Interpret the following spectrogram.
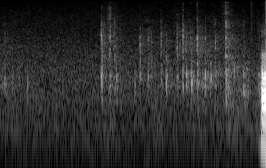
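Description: Typing on a computer keyboard: a quick run of key clicks that starts a little under a second in.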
